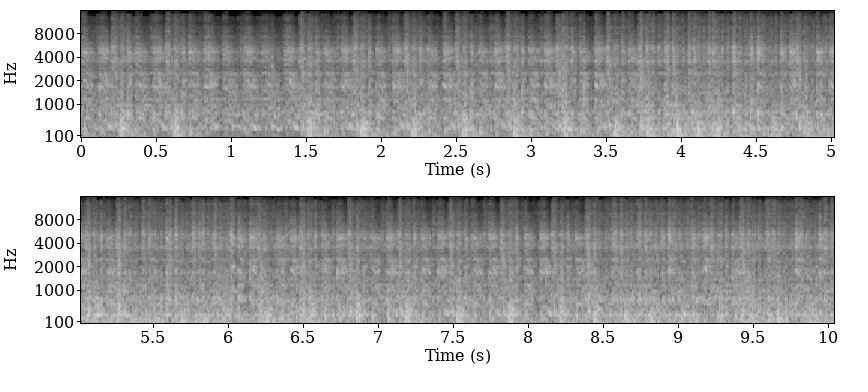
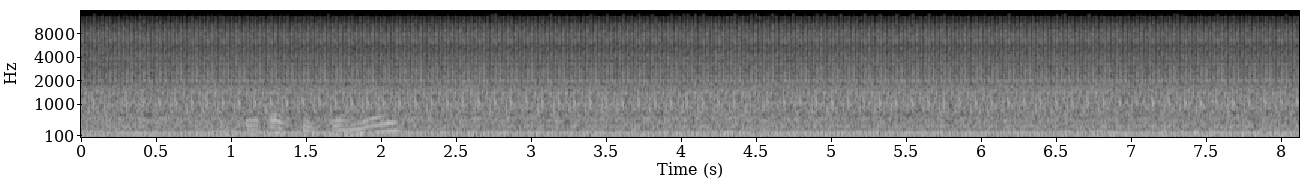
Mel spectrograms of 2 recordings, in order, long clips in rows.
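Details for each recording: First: Reliant Robin in cold weather with a failing alternator and a low battery: a lumpy, uneven idle with irregular firing that smooths as charge builds, because the low battery current starves the ignition; the alternator is due for replacement. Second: Reliant Robin just fitted with a more powerful alternator, now charging at 14 to 14.8 volts: a steady, even idle with a low drone and no knocks, misses or whine; normal idle.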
